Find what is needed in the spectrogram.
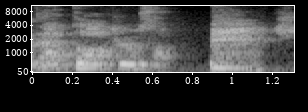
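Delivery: play-acted, very high, upset, screaming hissy-fit outburst. Retelling what a lady screamed while walking out: imitating someone screaming. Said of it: "screams that at me".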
